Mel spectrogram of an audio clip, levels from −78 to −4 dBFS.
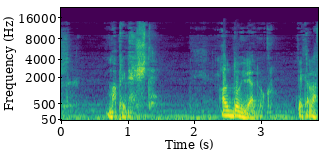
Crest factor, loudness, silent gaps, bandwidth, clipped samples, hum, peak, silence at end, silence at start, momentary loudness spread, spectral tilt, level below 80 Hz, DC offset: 12 dB; -11 LUFS; none; 14.5 kHz; under 0.1%; none; 0 dBFS; 0 s; 0 s; 20 LU; -5.5 dB/octave; -26 dBFS; under 0.1%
